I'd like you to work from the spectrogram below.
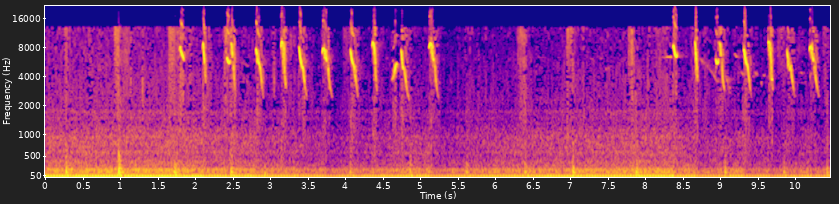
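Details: Canary singing a long run of sharp, high chirps that slide downward. The notes come fast and unevenly, about three per second, over a steady low hum and rumble.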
